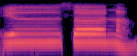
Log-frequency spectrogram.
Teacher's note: Nun yang berbaris dia angkos lah. Dia tak sampai satu harkat pun. Sikit je rasa juga ke hidung.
